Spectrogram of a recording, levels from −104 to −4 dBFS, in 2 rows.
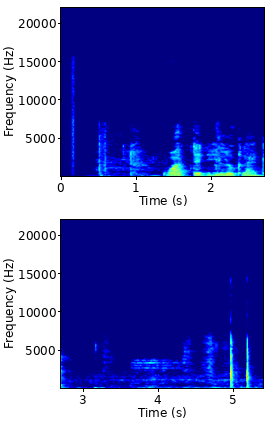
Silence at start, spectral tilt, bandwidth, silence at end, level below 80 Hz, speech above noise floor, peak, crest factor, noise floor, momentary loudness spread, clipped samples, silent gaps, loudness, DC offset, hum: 0.5 s; -2.5 dB/octave; 7.2 kHz; 0.2 s; -76 dBFS; 29 dB; -14 dBFS; 38 dB; -79 dBFS; 26 LU; under 0.1%; none; -45 LUFS; under 0.1%; none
